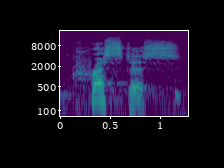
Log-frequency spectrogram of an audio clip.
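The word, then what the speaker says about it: Chrestus: they were rioting over a man named crestus which is pronounced the same way as the christ and is probably a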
